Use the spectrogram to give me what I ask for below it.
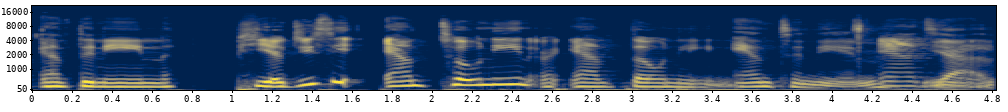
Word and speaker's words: Anthonine: Pier do you see anonine or anonine anonine an yeah the H is silent it's a h for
